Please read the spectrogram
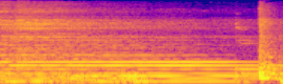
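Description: Live electric guitar holding a sustained chord that rings steadily, its notes shifting slightly about halfway through.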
